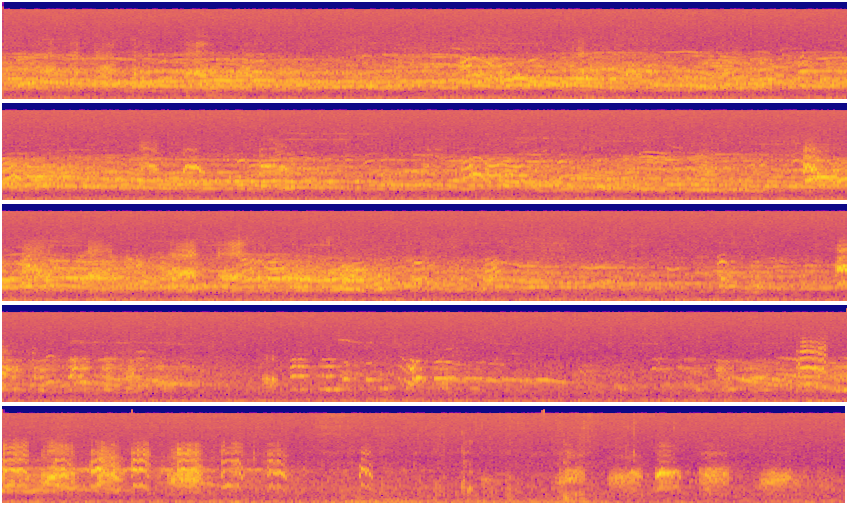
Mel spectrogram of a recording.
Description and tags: sled dogs distant howling
howling, sled, dogs, distant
